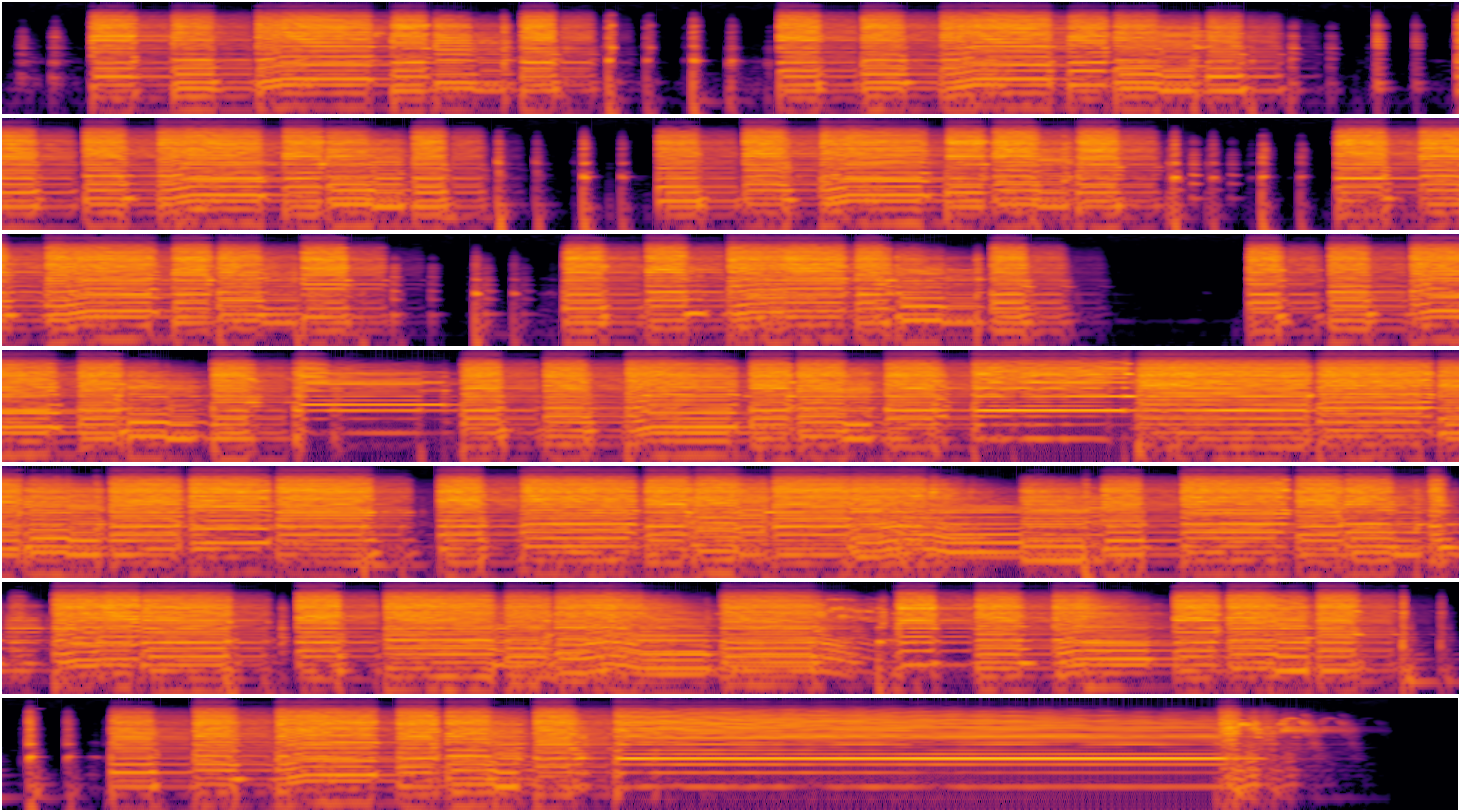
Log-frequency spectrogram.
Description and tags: sorta open g blue
blues style riff, plenty of delay and reverb. Slight distortion, sorta choppy with some snap like breaks in the riff. Bit messy at times.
